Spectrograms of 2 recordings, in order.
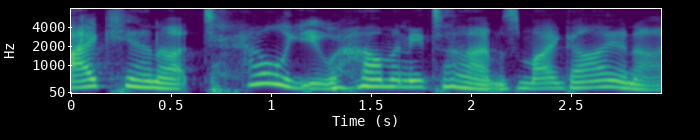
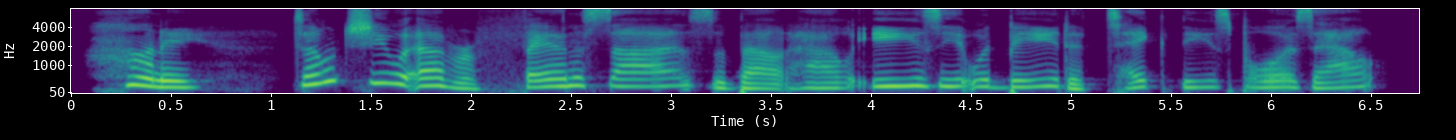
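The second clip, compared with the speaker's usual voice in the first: bad put-on Southern drawl, lowered voice; 4 semitones higher than usual. Quoting what she asked the speaker, in a bad put-on southern drawl. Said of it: "lowers her voice and asks me in that luscious southern drawl".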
